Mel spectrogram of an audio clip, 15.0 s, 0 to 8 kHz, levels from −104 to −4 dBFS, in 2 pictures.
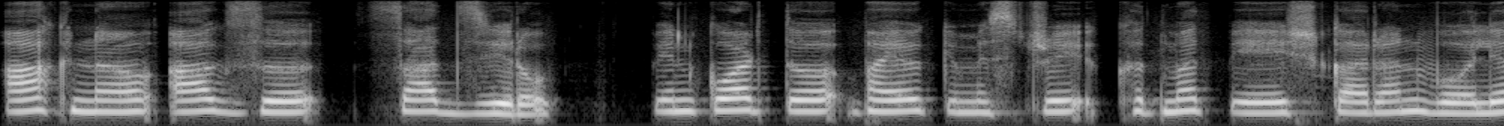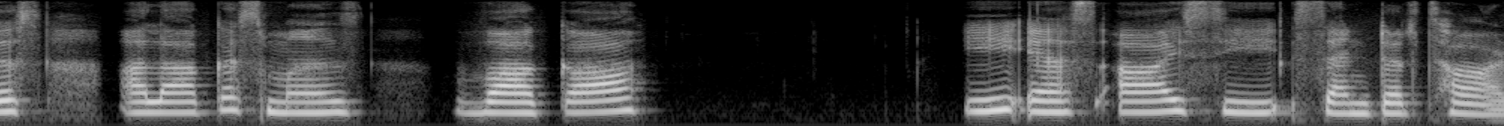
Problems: constant background noise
